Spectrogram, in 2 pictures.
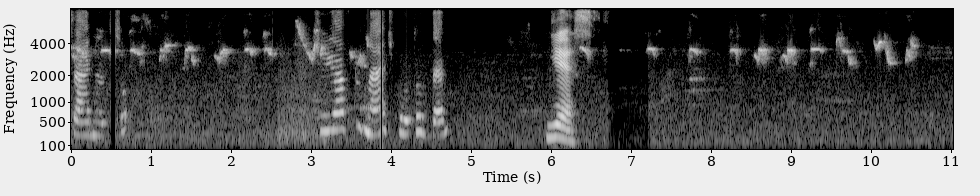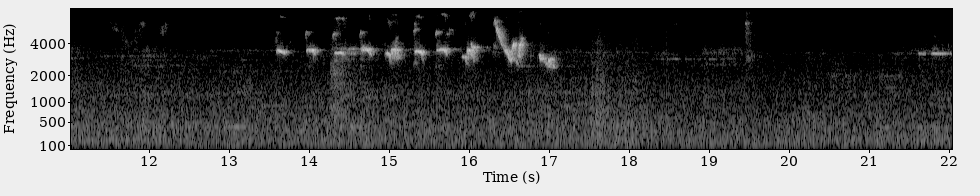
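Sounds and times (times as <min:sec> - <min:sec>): small bird chirping: 0:00.0 - 0:04.0, 0:06.6 - 0:10.8, 0:13.6 - 0:17.2.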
